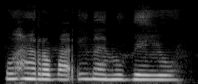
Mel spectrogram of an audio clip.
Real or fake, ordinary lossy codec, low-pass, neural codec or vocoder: fake; none; none; codec, 44.1 kHz, 2.6 kbps, DAC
